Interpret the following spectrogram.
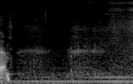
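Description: A steady low hum under faint background hiss, holding at one pitch after a last spoken word at the very start.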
